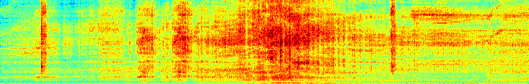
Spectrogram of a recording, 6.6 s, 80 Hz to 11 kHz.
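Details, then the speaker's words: Arrma Outcast 6S electric RC truck with bulletproof differentials after 4 years whirs under a gritty, uneven scrape with clicking that keeps getting louder; the center differential is suspected of failing. "going on in the one of the diffs? I think it might be the center. You kind of hear it. Clicking."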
